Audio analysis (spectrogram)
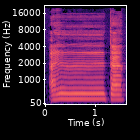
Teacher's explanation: میں نے نون کو چھپایا ہے اور کس کی وجہ سے چھپایا ہے تا کی وجہ سے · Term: اخفا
